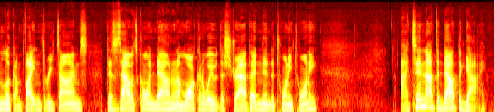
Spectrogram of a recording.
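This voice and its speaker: A man's voice: mid-range voice, sharp tone, dry recording. Male stream host, casual rambler, chats with his viewers, mid voice, dry sound. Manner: casual, rambling, talks to live chat. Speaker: podcast host. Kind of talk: live-stream sports predictions.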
